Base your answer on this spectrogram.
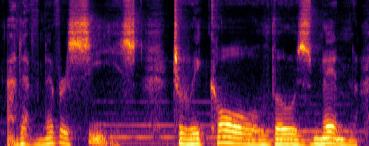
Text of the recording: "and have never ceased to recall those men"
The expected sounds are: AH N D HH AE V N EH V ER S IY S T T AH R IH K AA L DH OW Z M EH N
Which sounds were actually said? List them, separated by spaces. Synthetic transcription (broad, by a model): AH N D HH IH V N EH V ER S IY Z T T AH R IH K AA L DH OW Z M EH N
